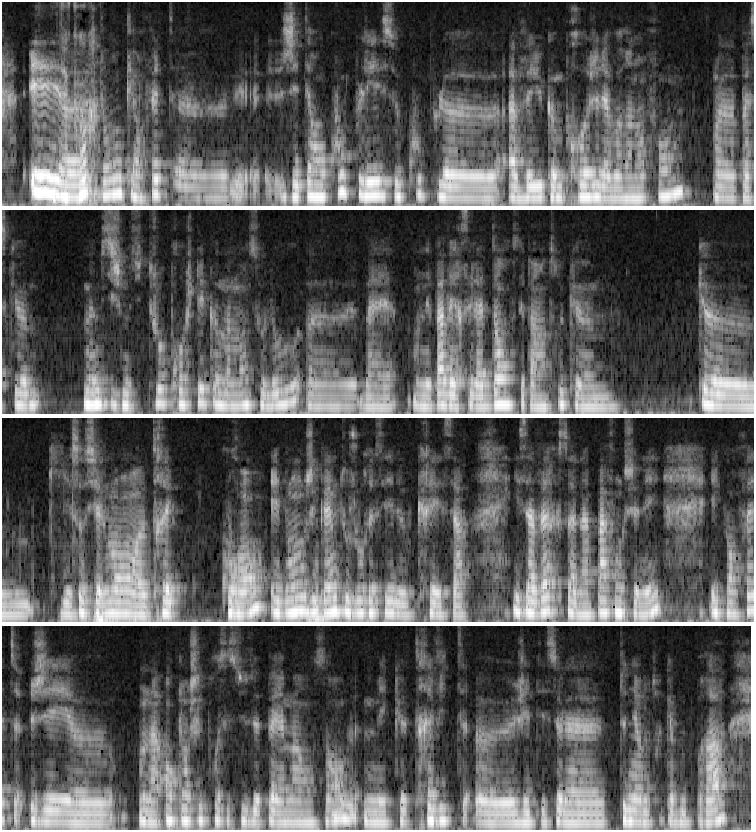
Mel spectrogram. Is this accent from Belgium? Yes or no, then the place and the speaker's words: yes; Belgium; moved away as an adult; En fait, j'ai déménagé de Belgique justement de par mon statut de maman solo il y a 9 mois.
